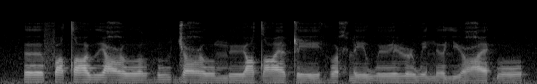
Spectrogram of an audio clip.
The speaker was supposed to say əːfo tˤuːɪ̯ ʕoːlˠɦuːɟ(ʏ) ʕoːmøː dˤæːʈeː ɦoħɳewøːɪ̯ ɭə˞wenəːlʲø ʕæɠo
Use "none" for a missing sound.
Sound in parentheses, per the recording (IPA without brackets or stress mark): ʏ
